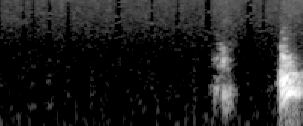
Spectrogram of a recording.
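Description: Near silence for about a second and a half, then a short faint sound from a woman's voice and the start of her spoken "Oh" at the very end.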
